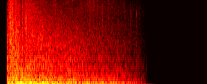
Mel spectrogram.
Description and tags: Medium Explosion
Nice little Explosion sound that I made
Combat, Bomb, Explosion, Destruction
